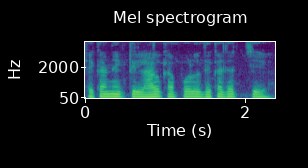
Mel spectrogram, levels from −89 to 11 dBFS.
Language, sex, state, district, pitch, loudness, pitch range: Bengali, male, Assam, Hailakandi, 125 Hz, -16 LUFS, 120-125 Hz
